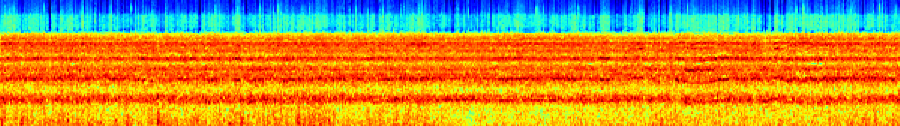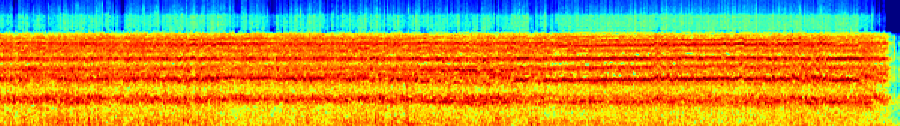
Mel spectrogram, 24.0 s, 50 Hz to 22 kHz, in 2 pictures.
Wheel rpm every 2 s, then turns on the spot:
230, 230, 230, 230, 230, 220, 220, 230, 230, 220, 210, 180.
none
